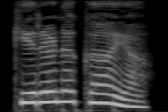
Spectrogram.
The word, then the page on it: ಕಿರಣಕಾಯ: Kannada; kiraṇa kāya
